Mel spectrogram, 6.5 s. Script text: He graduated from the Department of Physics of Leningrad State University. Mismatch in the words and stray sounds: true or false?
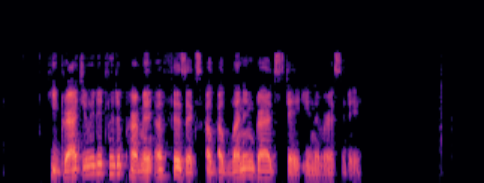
true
